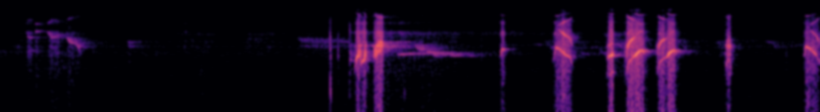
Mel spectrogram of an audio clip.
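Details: Hair-crested drongo lure call: faint high twitters, then loud rasping slurred notes followed by a quick series of bright upslurred and downslurred whistled chips.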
